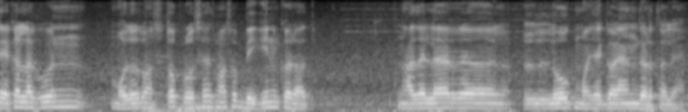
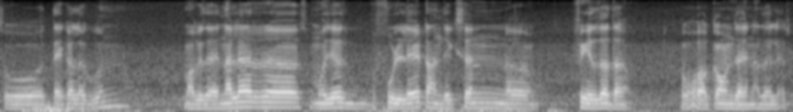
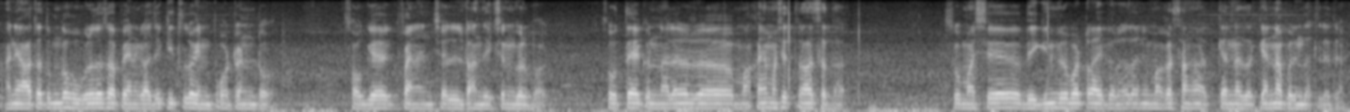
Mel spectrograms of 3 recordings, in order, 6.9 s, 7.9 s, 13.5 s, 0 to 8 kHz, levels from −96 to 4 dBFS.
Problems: none marked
